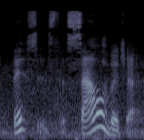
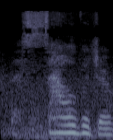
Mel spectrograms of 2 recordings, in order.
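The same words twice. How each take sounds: First: A touch of pride; proudly. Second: Amazed repeat. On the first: Gus presenting his ship to the girls, proud. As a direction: announce the ship's name proudly. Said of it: "said Gus most proudly". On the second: Dot echoing the ship's name, slow and awed. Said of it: "repeated Dot". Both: A narrator's reading.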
